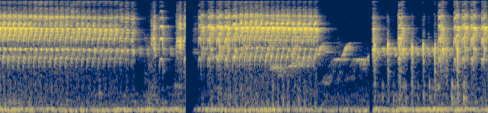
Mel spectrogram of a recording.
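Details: Crimson Sunbird (sogon) tutor song, sejalur style: a long rapid buzzy trill, a short pause, another extended trill ending in a thin falling whistle, then scattered sharp chirps, above a steady low hum.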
